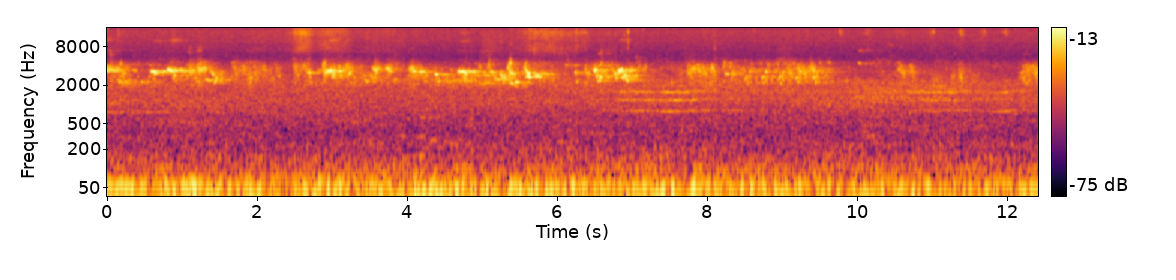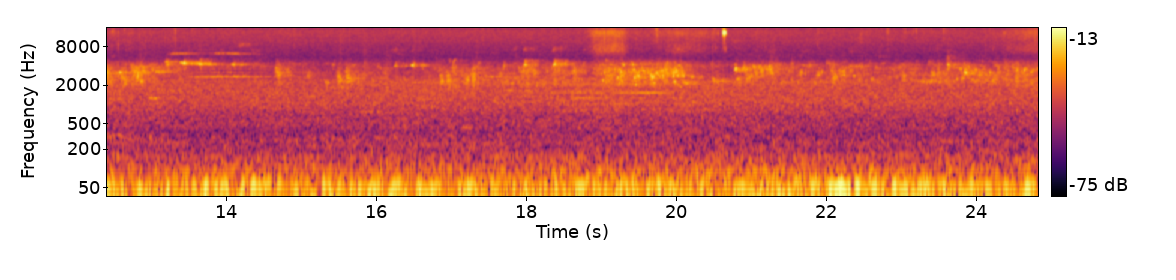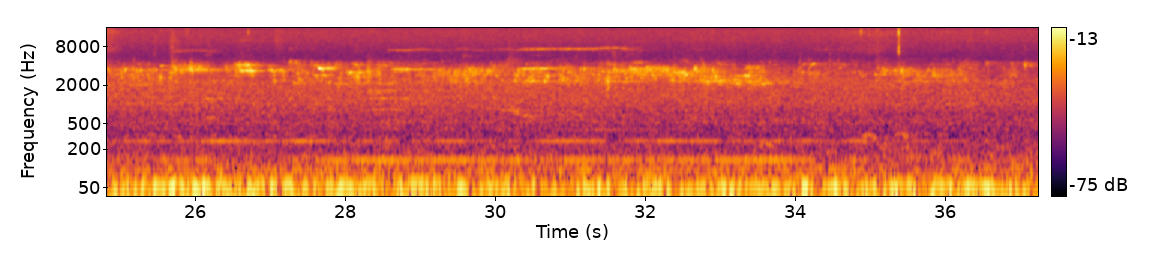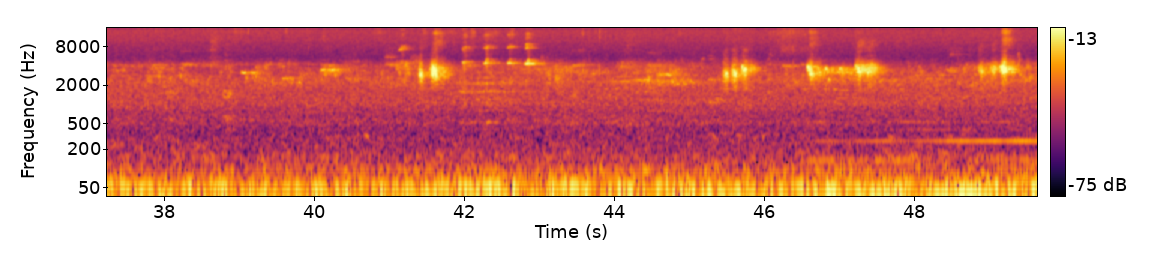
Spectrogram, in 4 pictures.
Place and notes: Birdsong, Aircraft flying through, Distant ship whistles, Binaural recording, Zoom H6+ Soundman OKM II ( SoundMap20131122- 2 )
22 November, 16:32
